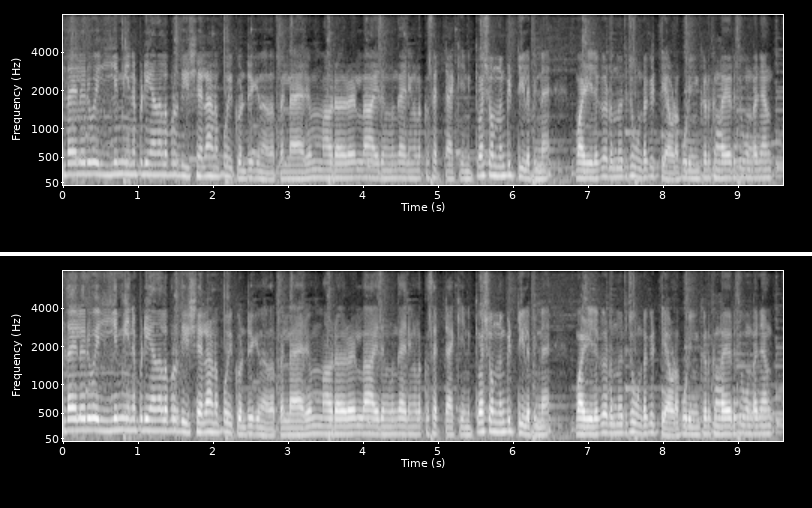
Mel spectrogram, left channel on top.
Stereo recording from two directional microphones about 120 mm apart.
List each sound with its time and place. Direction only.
0.0 s speech: 25° right (ahead or behind)
2.0 s speech: 5° right (ahead or behind)
2.5 s speech: 20° right (ahead or behind); by 8.4 s centre (ahead or behind)
8.5 s speech: 10° right (ahead or behind)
